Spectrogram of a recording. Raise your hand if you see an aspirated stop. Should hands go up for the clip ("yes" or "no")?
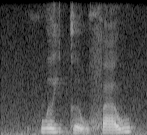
no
